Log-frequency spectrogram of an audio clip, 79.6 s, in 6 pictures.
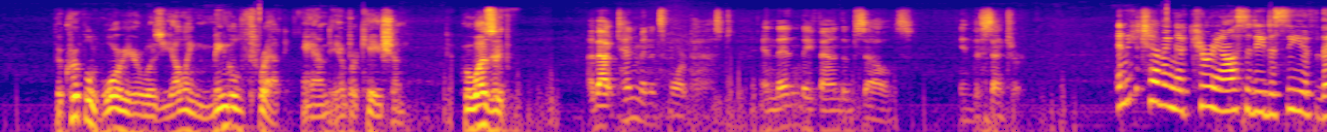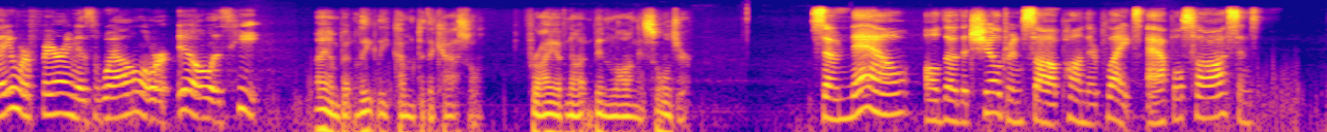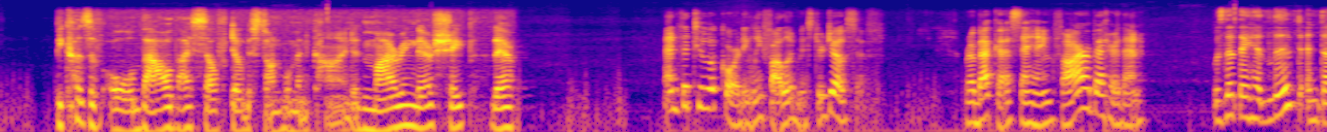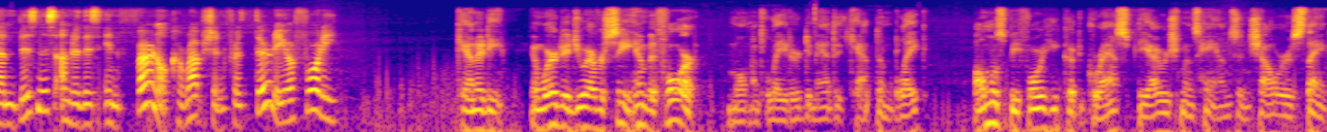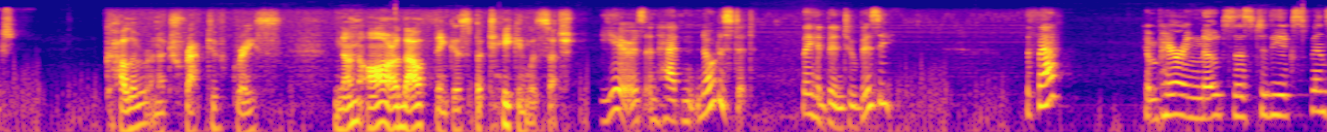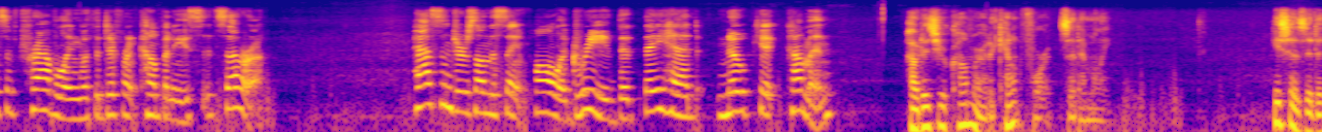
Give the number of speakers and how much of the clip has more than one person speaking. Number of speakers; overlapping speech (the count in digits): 8, no overlap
